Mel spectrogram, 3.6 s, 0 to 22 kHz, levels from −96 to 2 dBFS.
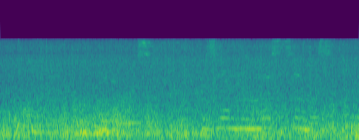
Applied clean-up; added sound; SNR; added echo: none; Thunder; -5 dB; reverberation time 2.6 s.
